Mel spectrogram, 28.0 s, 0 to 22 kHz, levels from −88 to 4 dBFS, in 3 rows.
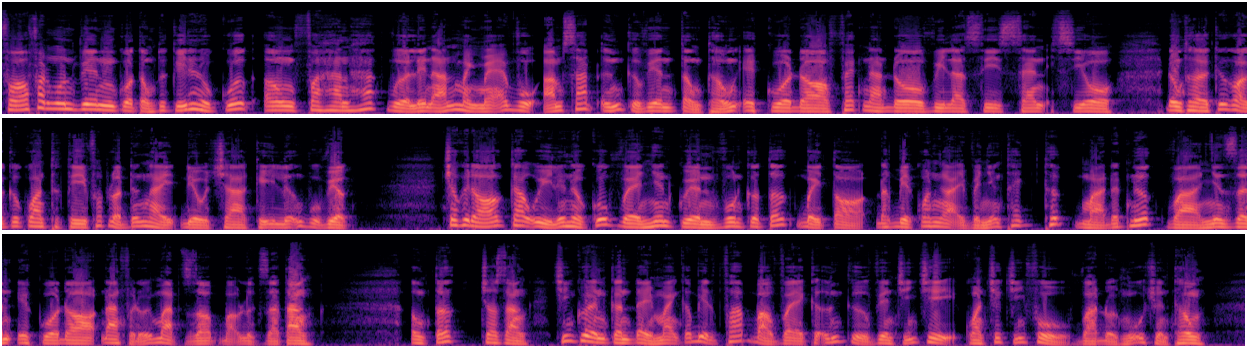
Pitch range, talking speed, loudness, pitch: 110-150 Hz, 250 wpm, -23 LUFS, 125 Hz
